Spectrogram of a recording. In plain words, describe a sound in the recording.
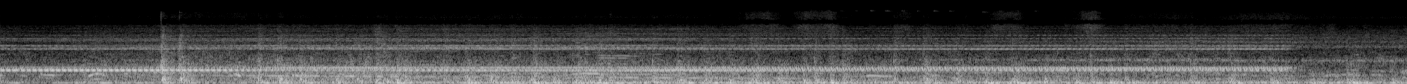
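Train brakes squeal with a steady high whine.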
